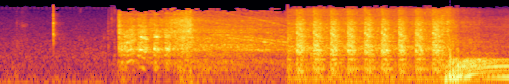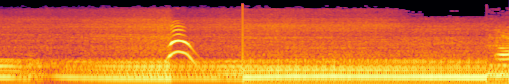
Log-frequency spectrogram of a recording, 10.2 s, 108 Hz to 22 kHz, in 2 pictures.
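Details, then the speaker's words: Toyota MR2 Spyder 1ZZ-FE after in-car rod bearing replacement, oil cycled a couple minutes, partly warmed up: cranks, catches cleanly, blips and settles into a smooth steady idle with no bottom-end knock; healthy. "right it's been a couple minutes we've let the oil cycle through it's warmed up not all the way warmed up but we're gonna give it to test"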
